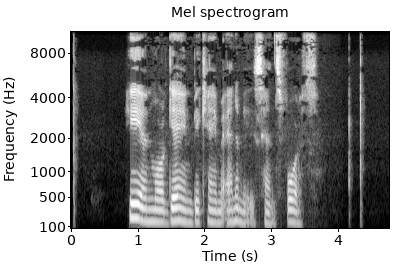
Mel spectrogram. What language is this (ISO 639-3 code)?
eng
